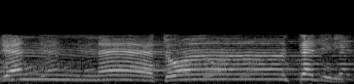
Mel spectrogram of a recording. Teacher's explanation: جنات النون هنا نون مشددة، غنة النون المشددة، الغنة القوية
